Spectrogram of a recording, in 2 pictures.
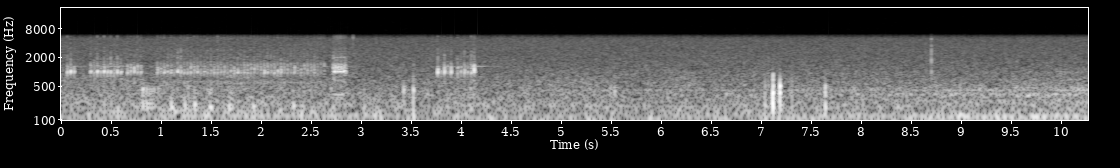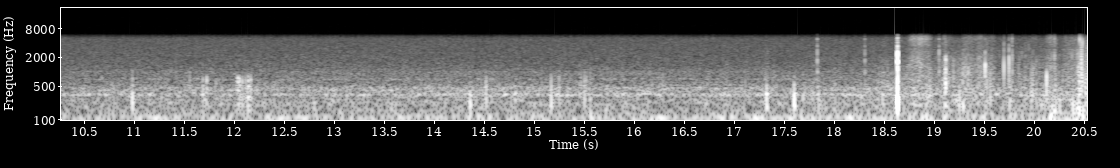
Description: The Stomach Noise is Caused by Stomach Ulcer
